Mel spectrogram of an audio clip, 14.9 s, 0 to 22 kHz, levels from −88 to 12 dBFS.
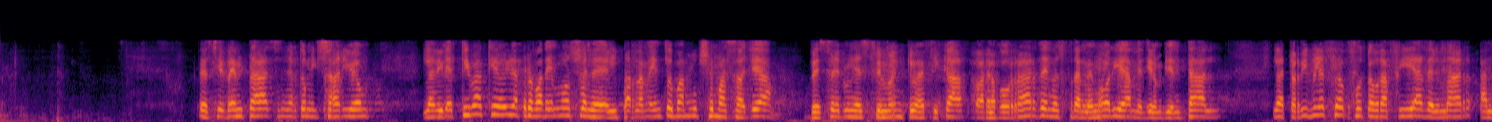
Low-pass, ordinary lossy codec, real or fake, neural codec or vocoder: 5.4 kHz; AAC, 24 kbps; fake; codec, 24 kHz, 1.5 kbps, HILCodec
